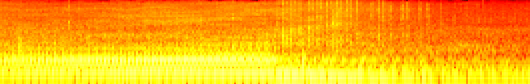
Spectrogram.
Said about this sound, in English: Motorcycles.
